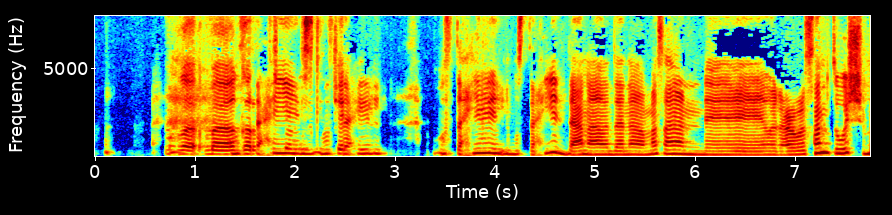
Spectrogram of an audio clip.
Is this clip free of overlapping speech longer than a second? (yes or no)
no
